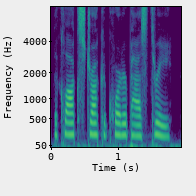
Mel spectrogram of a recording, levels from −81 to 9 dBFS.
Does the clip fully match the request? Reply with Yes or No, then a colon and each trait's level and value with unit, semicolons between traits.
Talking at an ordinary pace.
No: fast, 215 wpm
